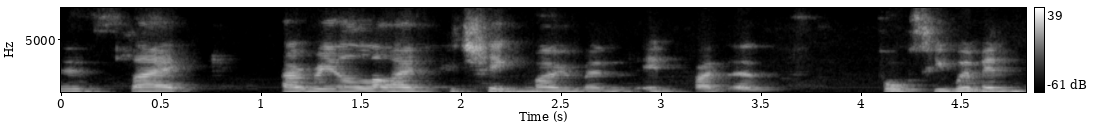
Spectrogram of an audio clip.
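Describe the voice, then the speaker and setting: Speaking with an East Anglian accent, a woman uses a medium pitch and a monotone, flat intonation at a fairly slow pace. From East Anglia, England. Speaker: life coach. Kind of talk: casual chat.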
